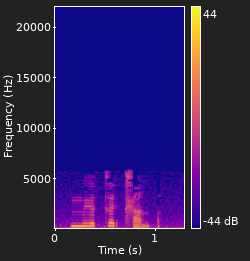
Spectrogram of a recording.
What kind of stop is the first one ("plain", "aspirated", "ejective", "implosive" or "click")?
plain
